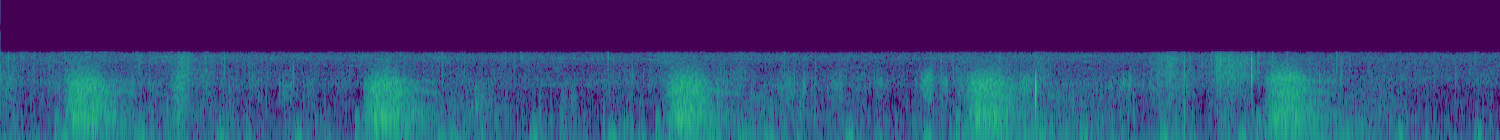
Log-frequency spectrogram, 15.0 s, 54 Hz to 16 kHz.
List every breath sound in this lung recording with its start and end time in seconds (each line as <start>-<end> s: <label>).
0.51-1.35 s: inhalation
3.61-4.44 s: inhalation
6.62-7.46 s: inhalation
9.70-10.53 s: inhalation
12.68-13.51 s: inhalation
